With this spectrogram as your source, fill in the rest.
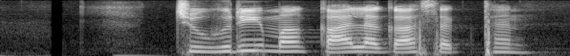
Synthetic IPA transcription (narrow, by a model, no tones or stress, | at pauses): t͡ʃuɦɾimãkaləɡasɐk̚t̪ʰən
